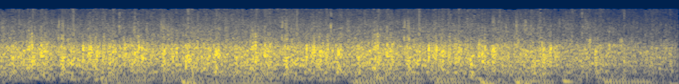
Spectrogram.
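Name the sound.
applause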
